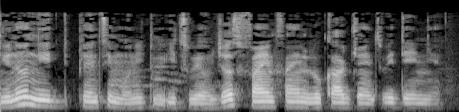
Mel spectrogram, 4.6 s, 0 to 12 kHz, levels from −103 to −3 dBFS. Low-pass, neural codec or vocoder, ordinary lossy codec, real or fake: 10.8 kHz; none; MP3, 32 kbps; real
